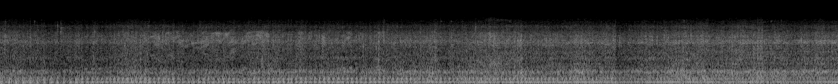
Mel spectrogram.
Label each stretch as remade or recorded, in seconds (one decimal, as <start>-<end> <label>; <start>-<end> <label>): 0.0-8.4 recorded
